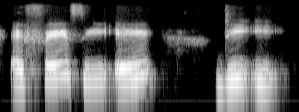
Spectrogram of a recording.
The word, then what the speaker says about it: facade: if you see here the spelling is what f a c a d e but you have to pronounce this as facade facade facade means frontage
